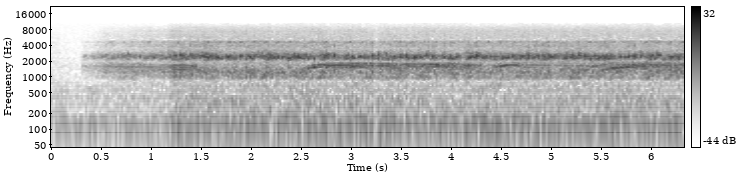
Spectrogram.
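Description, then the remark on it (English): A dense, continuous chorus of many frogs croaking and trilling together in a backyard in St. George, Utah, loud and steady, swelling in during the first second and holding without pause; no voices. “And I want to play you the sounds of the frogs in St. George, Utah.”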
